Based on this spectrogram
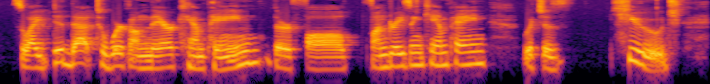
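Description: A woman with an American accent speaks at a very slow pace and very even loudness, on a very clean recording with a silent background. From Colorado, Four Corners area. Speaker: nonprofit executive. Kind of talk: interview.

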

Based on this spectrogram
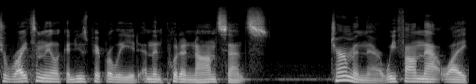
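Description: Someone with a normal speaking voice talks at a fairly quick pace with ordinary pitch variation. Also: man. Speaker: game co-creator. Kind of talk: casual interview chat.

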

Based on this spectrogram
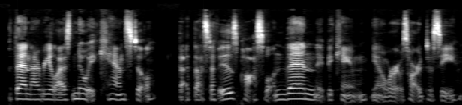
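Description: A woman speaks at a moderate pace with a fairly low pitch and ordinary pitch variation. Her voice has vocal fry. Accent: Western Canadian. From Canada, Nelson, British Columbia. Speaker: horse trainer. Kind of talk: interview conversation.

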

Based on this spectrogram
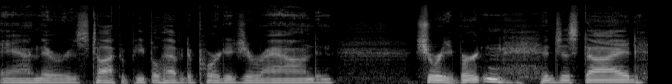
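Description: A man's very deep, low, flat monotone at a fairly slow pace on a very clean recording with a silent background. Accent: Californian. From Southern California. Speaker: river outfitter and pilot. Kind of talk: interview.

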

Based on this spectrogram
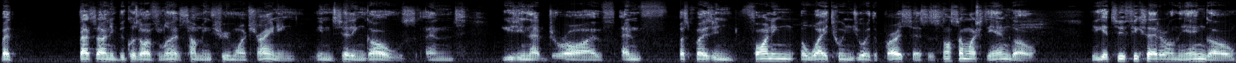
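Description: A man with an Australian accent, fairly quick in pace and fairly even in intonation. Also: fairly low pitch for a man. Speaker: guest. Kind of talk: casual chat. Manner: hesitant.

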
